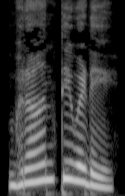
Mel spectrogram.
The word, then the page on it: ಭ್ರಾಂತಿವಡೆ: kannada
